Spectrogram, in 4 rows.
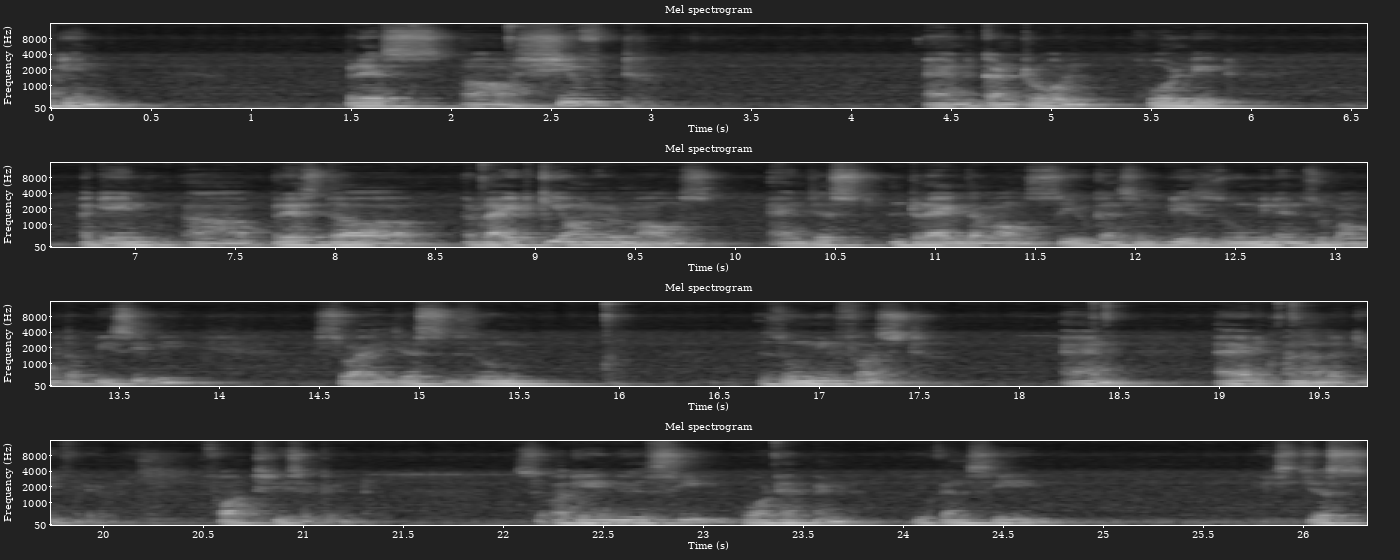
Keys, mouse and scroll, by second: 1.4-4.2 right drag, 4.5-17.9 right drag, 17.9 click, 22.9-26.3 drag.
